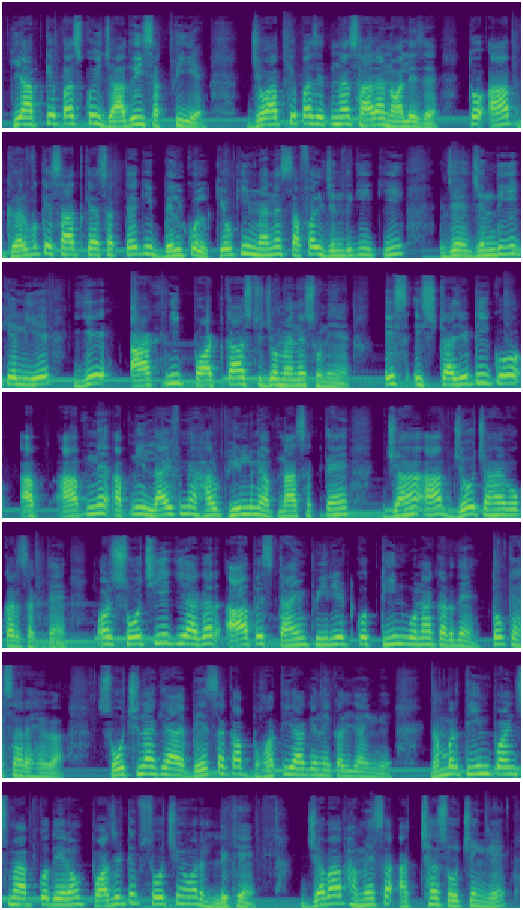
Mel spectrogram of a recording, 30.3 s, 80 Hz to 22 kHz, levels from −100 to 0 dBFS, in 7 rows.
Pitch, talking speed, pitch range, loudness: 190 Hz, 205 wpm, 165-220 Hz, -23 LUFS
